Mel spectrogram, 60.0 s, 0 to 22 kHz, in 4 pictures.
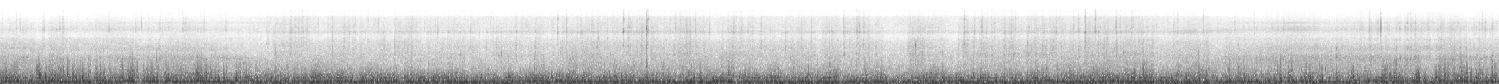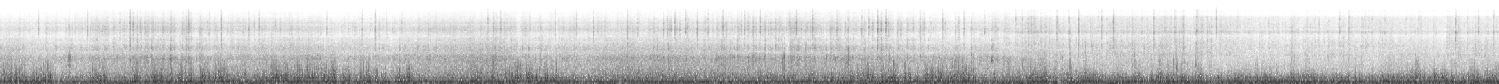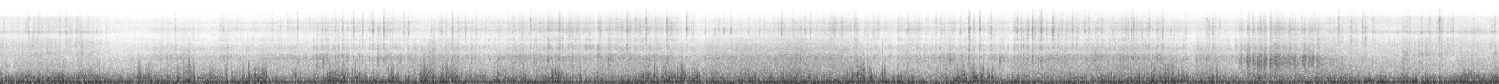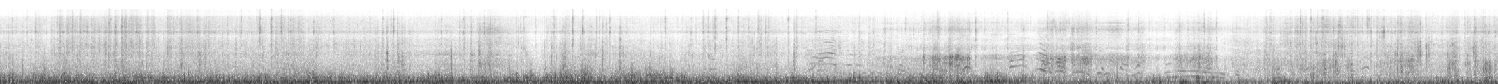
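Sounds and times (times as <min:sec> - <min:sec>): bike tyres rattling over stones: 0:00.0 - 0:59.9
wind buffeting microphone: 0:00.0 - 0:59.9.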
